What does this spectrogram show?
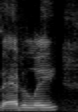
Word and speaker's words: Adelai: Or See if you can write the pronunciation and cuz I want to say it right. My name is Adelay.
